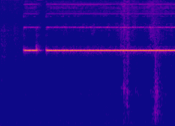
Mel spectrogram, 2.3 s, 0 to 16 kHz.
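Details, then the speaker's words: Simplex 3001-9001 panel test, medical panic triggered with keys 3 and 9: the keypad beeps slowly in an odd sequence, a short chirp, a brief gap, then a long steady beep, while the instant LED flashes. "Oh, it's beeping slowly. It's a very odd beep sequence."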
